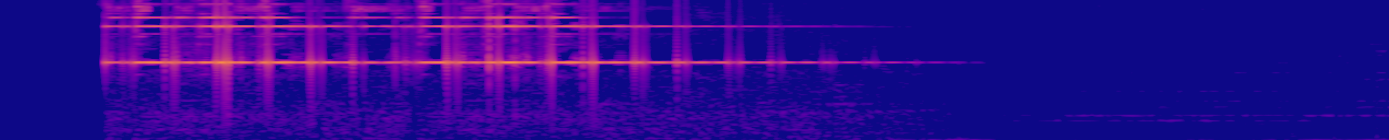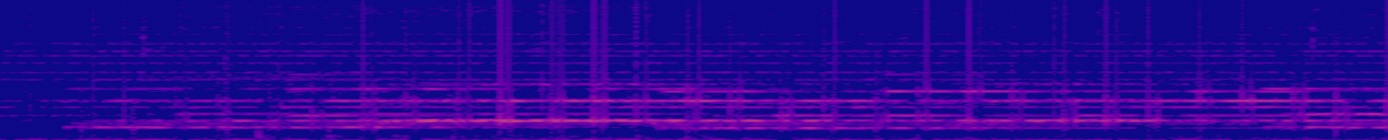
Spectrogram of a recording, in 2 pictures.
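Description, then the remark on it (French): A small sleigh bell is shaken in quick, bright jingles for about four seconds, clear, then rings out and fades before soft, gentle music swells in. “en fait son gros lot, il le secoue et il l'entend par magie”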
